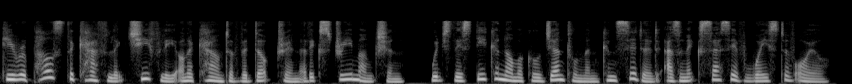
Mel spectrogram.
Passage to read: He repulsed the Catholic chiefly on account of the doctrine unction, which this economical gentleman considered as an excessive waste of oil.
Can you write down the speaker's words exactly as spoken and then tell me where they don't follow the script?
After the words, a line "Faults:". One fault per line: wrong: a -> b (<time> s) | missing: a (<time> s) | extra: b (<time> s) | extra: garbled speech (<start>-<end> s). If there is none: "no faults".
He repulsed the Catholic chiefly on account of the doctrine of extreme unction, which this economical gentleman considered as an excessive waste of oil.
Faults:
extra: of extreme (3.0 s)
